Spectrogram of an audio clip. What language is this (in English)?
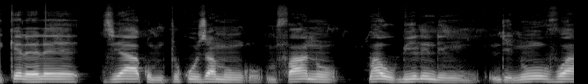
Fipa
